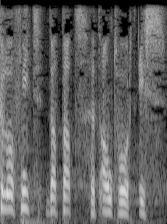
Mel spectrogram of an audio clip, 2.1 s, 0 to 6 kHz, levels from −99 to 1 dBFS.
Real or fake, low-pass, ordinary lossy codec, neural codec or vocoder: real; 5.4 kHz; none; none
